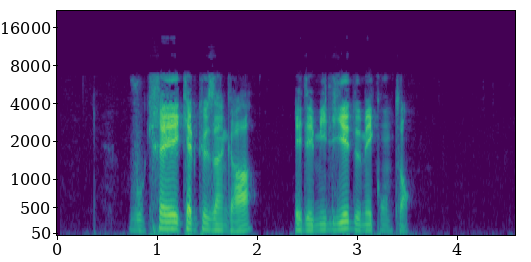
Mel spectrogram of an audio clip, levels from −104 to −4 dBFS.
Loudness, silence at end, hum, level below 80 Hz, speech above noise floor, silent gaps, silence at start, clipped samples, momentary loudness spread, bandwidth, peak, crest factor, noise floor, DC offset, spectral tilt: -26 LUFS; 1.1 s; none; -62 dBFS; 57 dB; none; 0.75 s; under 0.1%; 21 LU; 7.2 kHz; -6 dBFS; 24 dB; -86 dBFS; under 0.1%; -3.5 dB/octave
